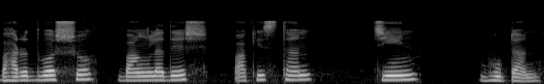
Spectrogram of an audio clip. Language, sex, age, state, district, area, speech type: Bengali, female, 30-45, West Bengal, North 24 Parganas, rural, spontaneous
